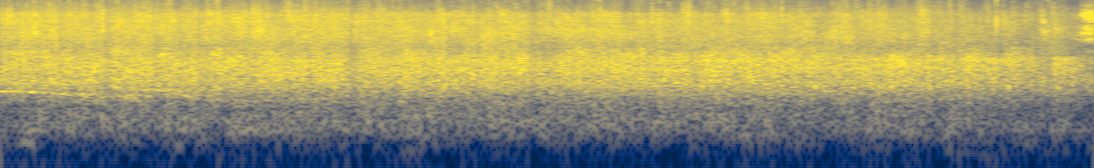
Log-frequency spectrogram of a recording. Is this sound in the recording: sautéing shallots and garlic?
no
